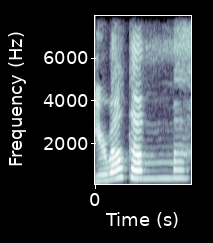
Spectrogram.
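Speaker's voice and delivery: high, slow, drawn-out, smug delivery.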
